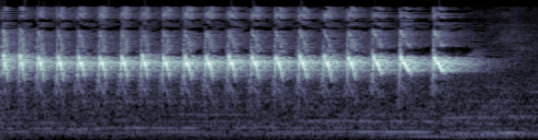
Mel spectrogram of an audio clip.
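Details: Sooty-headed bulbul singing energetically, recorded as a master for training cage birds: a steady rattle of clipped, bright chirps, about six each second, ending in one slightly longer note that fades out.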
